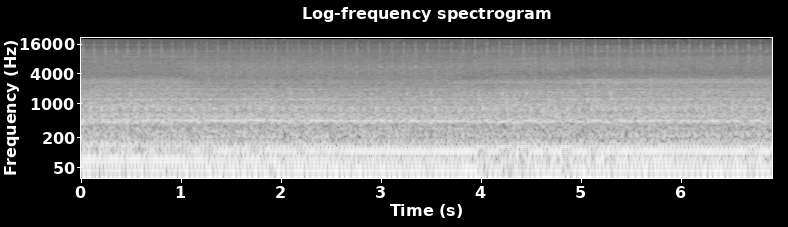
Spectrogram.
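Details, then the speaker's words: 2001 Toyota Land Cruiser 100 series, 4.7-litre petrol V8, off the road since 2016, after fitting replacement ignition coil, MAF sensor and new O2 sensor to cure misfire and jerkiness: steady, even low idle, no stumbles; smooth normal idle. "ladies and gents that that is smooth that is smooth yes yes"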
